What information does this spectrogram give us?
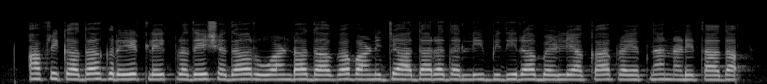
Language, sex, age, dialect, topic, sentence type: Kannada, female, 25-30, Central, agriculture, statement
